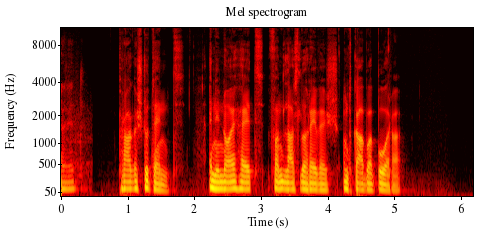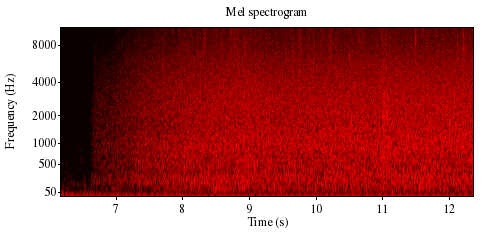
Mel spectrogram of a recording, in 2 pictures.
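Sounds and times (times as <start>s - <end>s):
speech: 0.0s - 5.2s
rain at Prague railway station in the late evening: 6.6s - 12.3s.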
